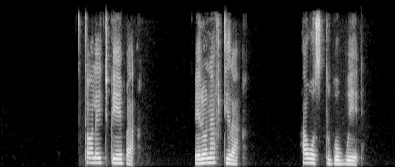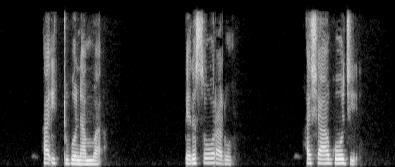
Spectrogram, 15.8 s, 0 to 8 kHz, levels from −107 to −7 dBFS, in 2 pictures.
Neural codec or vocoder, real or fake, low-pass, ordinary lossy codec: none; real; 7.2 kHz; AAC, 48 kbps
